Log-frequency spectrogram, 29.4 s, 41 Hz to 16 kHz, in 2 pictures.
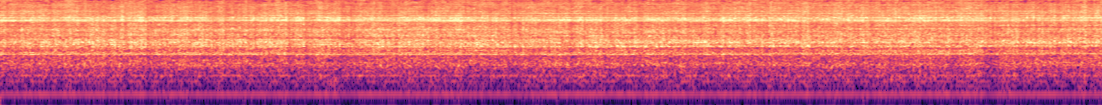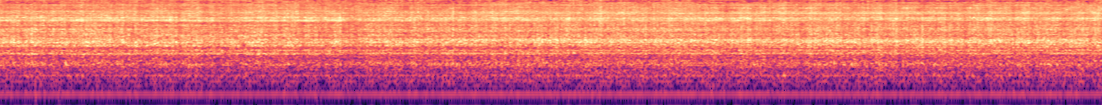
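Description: Montabert HC170 hydraulic top-hammer rock drill hammering steadily as it drills down into rock, together with the drilling rig's engine running. The sound is loud and even, with no pauses.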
